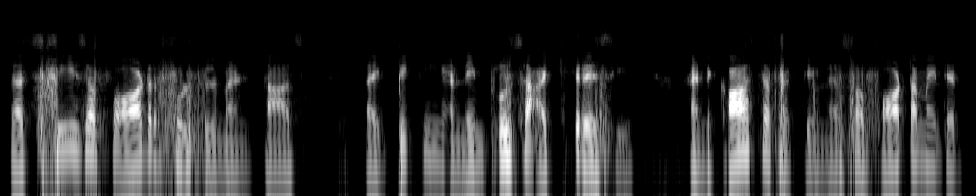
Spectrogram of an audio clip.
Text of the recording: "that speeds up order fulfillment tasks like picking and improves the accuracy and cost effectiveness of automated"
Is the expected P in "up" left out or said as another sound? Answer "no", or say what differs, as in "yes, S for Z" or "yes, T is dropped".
yes, F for P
